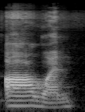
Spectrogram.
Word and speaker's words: Alwyn: I'm going to call you Awen because that's how I like to pronounce it. Paul says Alwyn. I guess that is how it's pronounced. I like to say Awen.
